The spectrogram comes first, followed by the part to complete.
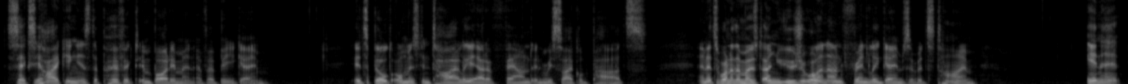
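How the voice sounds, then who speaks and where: A man with a gravelly, mid-range voice, the developer of the game he is narrating, reads a reflective, essay-like passage with measured articulacy and lively pitch changes. It is a very dry recording with no room to it.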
